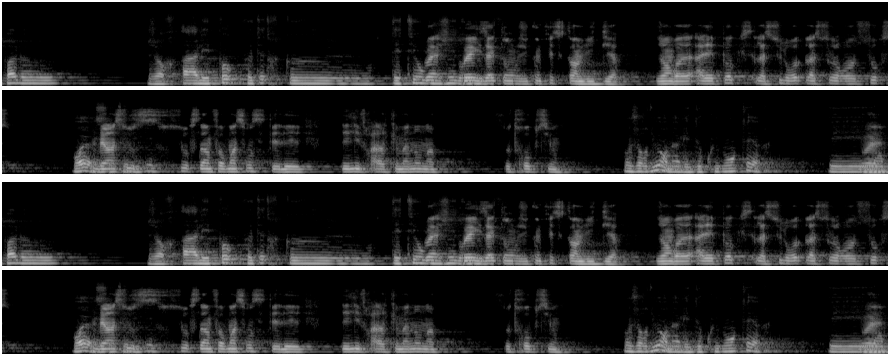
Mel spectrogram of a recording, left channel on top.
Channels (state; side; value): identical; both; correlation 1.00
